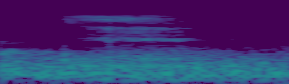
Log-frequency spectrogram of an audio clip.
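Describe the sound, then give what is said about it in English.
One short, loud cough bursts out right at the end, after over a second of near-silence with only a soft low murmur and faint tones in the background. “My cough.”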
